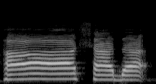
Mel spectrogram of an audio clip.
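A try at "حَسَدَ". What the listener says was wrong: Sinnya kecil. Kan nggak ada titiknya. Hasada.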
